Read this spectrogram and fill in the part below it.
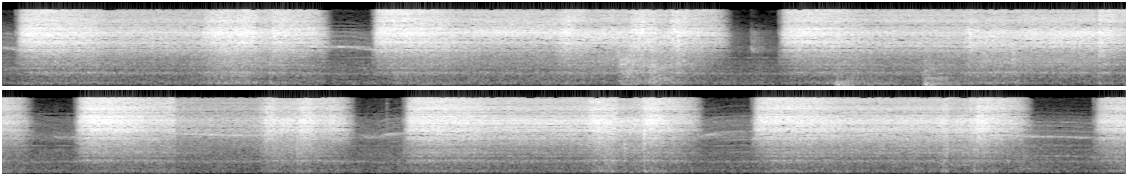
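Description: A laser cutting machine hisses loudly in bursts, with short pauses between them.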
